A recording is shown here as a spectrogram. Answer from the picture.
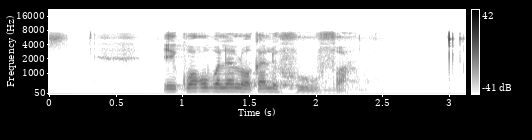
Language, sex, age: Northern Sotho, male, 23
